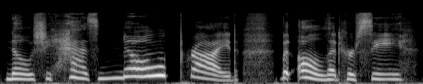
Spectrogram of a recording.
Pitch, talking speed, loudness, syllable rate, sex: 270 Hz, 140 wpm, -16 LUFS, 3.2 syllables/s, female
